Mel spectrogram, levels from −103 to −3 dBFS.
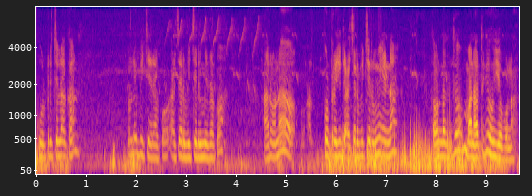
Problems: background sounds at intervals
